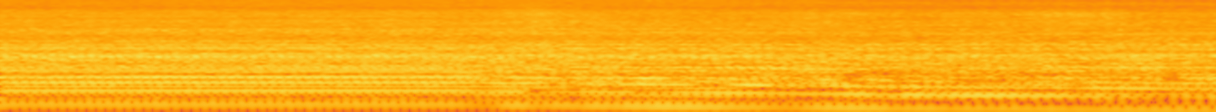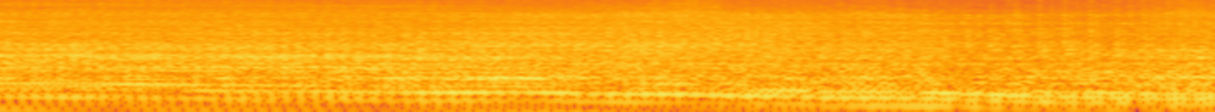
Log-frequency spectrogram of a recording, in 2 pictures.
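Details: Diesel engine at idle, behaving strangely: the beat stumbles and wavers instead of holding steady. Owner suspects a misfiring cylinder; this rough idle is not confirmed.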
